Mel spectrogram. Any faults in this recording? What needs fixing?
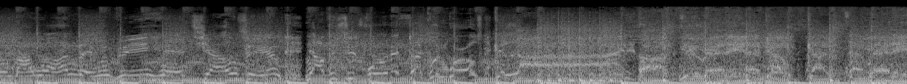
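No faults turn up in this audio, so nothing needs to be fixed.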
